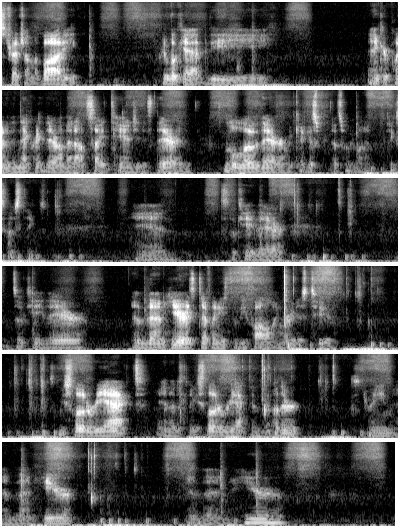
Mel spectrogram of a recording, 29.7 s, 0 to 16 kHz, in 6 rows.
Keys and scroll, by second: 10.0 shift+Up, 10.5 shift+Up, 13.7 shift+Up, 14.1 shift+Up, 18.3 F6, 19.3 shift+Down, 19.9 Down, 20.0 Down, 20.2 Down, 23.0 F6, 23.7 shift+Up, 25.8 F6, 26.4 shift+Down.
